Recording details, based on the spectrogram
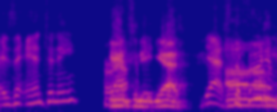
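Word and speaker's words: Antoni: Anthony, yes.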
